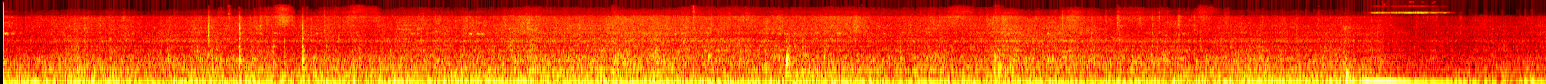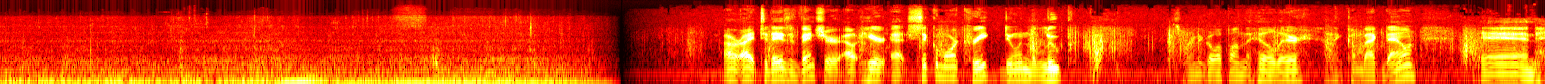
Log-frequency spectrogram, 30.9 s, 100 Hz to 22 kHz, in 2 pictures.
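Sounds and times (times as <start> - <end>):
engine and tyres rumbling: 0.0 - 30.9.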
